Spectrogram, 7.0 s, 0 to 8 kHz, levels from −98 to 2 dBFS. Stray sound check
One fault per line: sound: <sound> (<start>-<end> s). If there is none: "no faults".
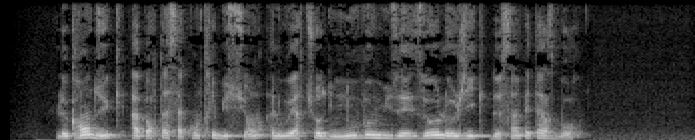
no faults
